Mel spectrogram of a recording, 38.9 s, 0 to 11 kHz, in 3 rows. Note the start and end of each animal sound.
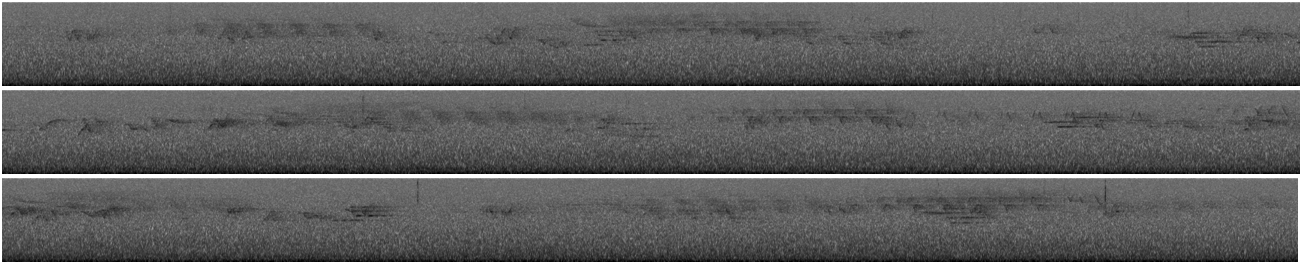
0.0s-26.8s: Red-eyed Vireo (Vireo olivaceus)
1.5s-4.1s: Ovenbird (Seiurus aurocapilla)
5.2s-7.0s: Black-throated Blue Warbler (Setophaga caerulescens)
5.6s-6.4s: Wood Thrush (Hylocichla mustelina)
6.3s-8.5s: Ovenbird (Seiurus aurocapilla)
11.5s-12.4s: Wood Thrush (Hylocichla mustelina)
12.7s-16.9s: Rose-breasted Grosbeak (Pheucticus ludovicianus)
15.3s-17.2s: Black-throated Blue Warbler (Setophaga caerulescens)
16.3s-18.7s: Ovenbird (Seiurus aurocapilla)
18.8s-19.6s: Wood Thrush (Hylocichla mustelina)
19.9s-24.6s: Ovenbird (Seiurus aurocapilla)
23.2s-24.1s: Wood Thrush (Hylocichla mustelina)
24.8s-26.0s: Chestnut-sided Warbler (Setophaga pensylvanica)
25.0s-27.3s: Scarlet Tanager (Piranga olivacea)
25.9s-27.5s: Black-throated Blue Warbler (Setophaga caerulescens)
27.9s-29.6s: Scarlet Tanager (Piranga olivacea)
28.0s-37.5s: Red-eyed Vireo (Vireo olivaceus)
29.1s-30.0s: Wood Thrush (Hylocichla mustelina)
31.8s-36.6s: Ovenbird (Seiurus aurocapilla)
35.1s-35.8s: Wood Thrush (Hylocichla mustelina)

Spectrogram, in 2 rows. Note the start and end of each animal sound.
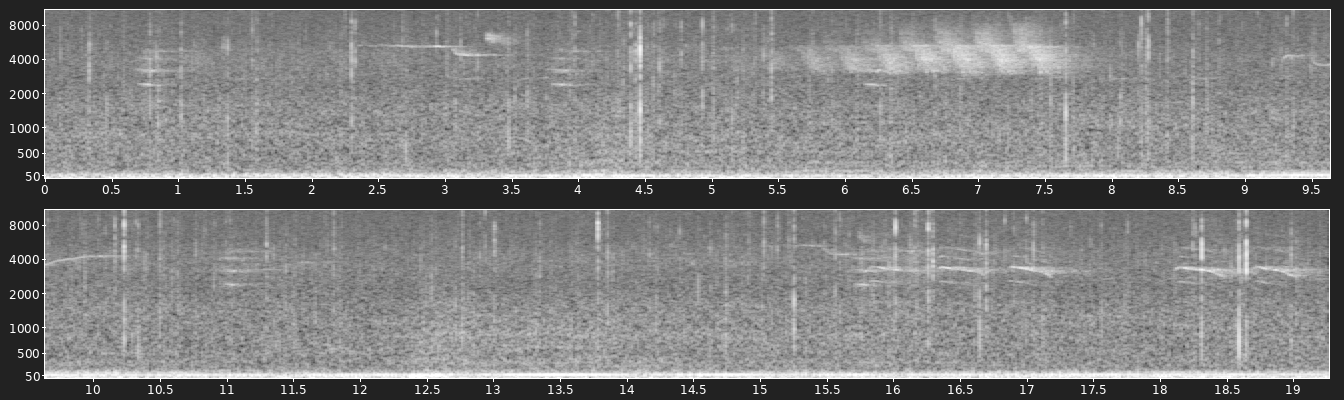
0.0s-4.2s: Blue Jay (Cyanocitta cristata)
2.3s-3.7s: Black-throated Green Warbler (Setophaga virens)
5.0s-7.9s: Ovenbird (Seiurus aurocapilla)
6.1s-6.5s: Blue Jay (Cyanocitta cristata)
9.0s-10.5s: Eastern Wood-Pewee (Contopus virens)
10.7s-11.4s: Blue Jay (Cyanocitta cristata)
14.7s-16.0s: Black-throated Green Warbler (Setophaga virens)
15.5s-19.2s: Blue Jay (Cyanocitta cristata)

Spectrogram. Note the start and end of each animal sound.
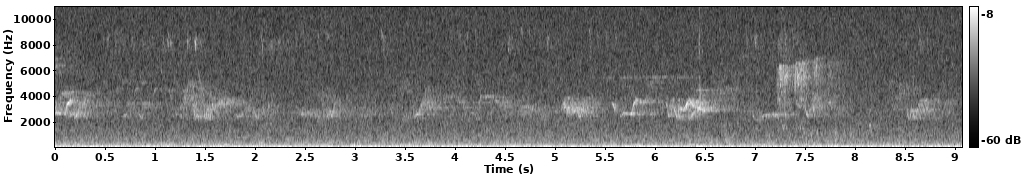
0.0s-9.1s: Red-eyed Vireo (Vireo olivaceus)
3.4s-4.9s: Veery (Catharus fuscescens)
4.9s-7.4s: Scarlet Tanager (Piranga olivacea)
7.1s-7.9s: American Robin (Turdus migratorius)

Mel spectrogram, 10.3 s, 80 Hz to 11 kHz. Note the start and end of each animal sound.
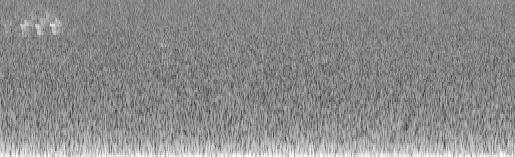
0.0s-1.4s: Black-and-white Warbler (Mniotilta varia)
3.1s-3.5s: Blue-headed Vireo (Vireo solitarius)

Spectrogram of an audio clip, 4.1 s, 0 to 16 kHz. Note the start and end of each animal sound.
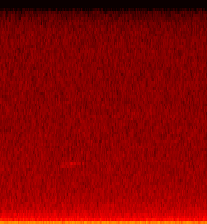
1.2s-1.8s: Black-throated Green Warbler (Setophaga virens)

